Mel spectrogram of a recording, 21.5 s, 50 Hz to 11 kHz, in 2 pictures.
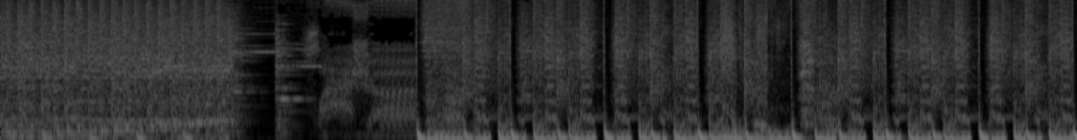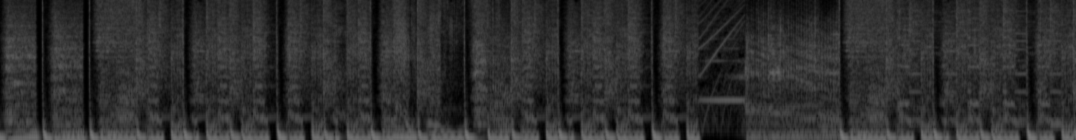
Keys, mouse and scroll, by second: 0.2 click, 0.6 space, 2.6 click, 4.8 alt+click, 7.8 ctrl+d, 9.7 ctrl+z, 10.8 click, 11.3 alt+scroll down 1, 11.6 click, 12.4 alt+scroll up 1, 12.6 click, 12.8 space, 14.6 click, 15.7 space, 19.8 alt+scroll up 1, 19.9 space, 20.0 click, 20.1 space.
